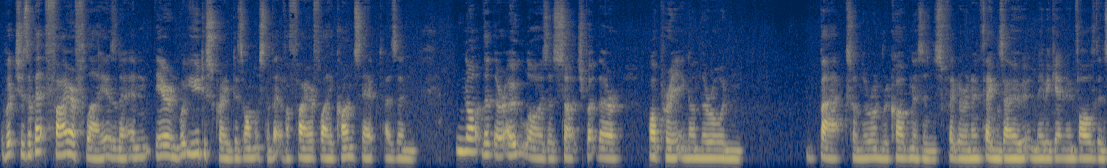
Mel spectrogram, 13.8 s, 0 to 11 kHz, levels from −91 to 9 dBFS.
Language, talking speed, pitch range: English, 205 wpm, 130-160 Hz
